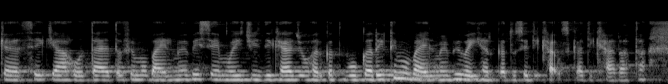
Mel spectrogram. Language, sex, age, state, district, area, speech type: Hindi, female, 18-30, Uttar Pradesh, Jaunpur, rural, spontaneous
